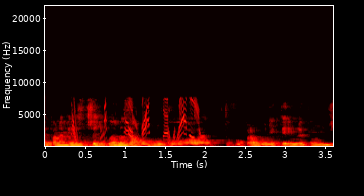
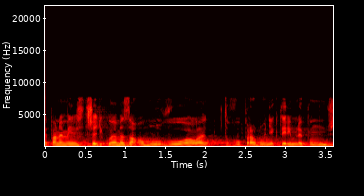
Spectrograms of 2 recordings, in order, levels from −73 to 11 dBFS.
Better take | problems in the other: second | noise reduction (classical method WPE with log-MMSE)

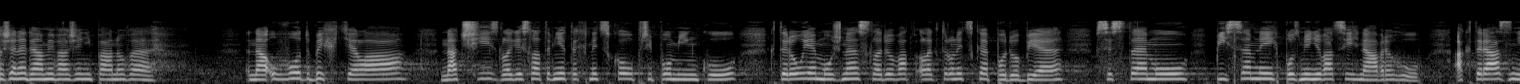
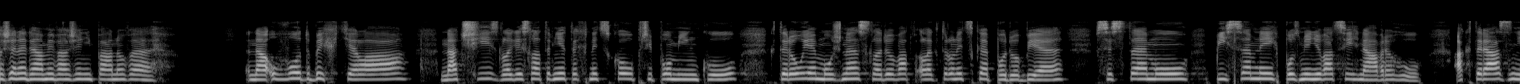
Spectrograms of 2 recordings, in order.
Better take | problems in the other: first | noise reduction (neural mask model Resemble Enhance denoiser)

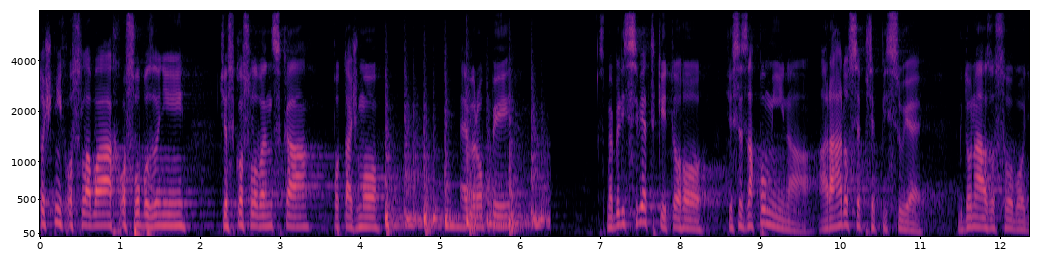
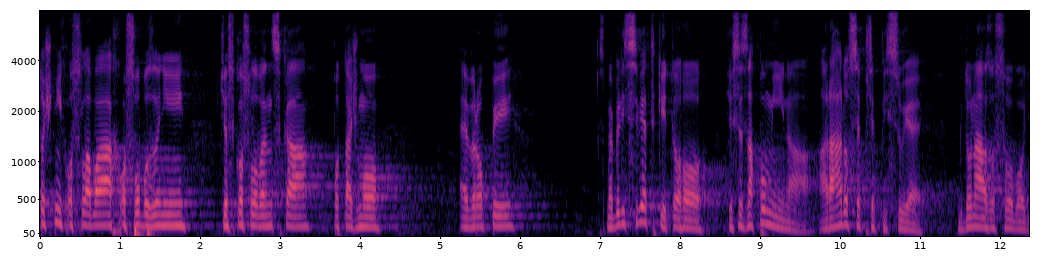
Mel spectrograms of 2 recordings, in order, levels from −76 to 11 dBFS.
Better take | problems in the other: second | background sound (Drum); 1 dB below the speech

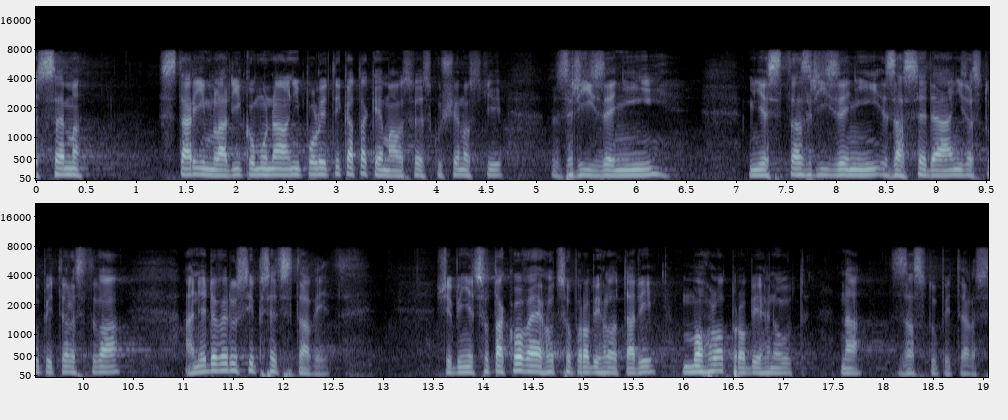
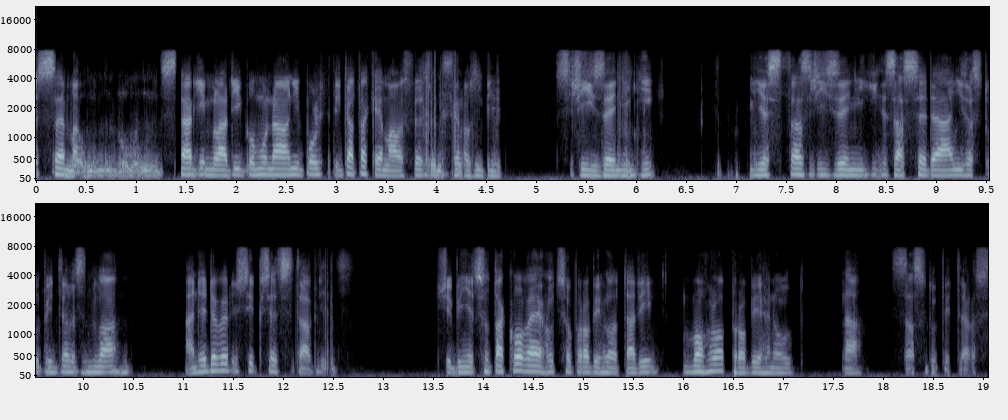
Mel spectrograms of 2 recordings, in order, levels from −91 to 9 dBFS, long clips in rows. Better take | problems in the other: first | noise reduction (neural diffusion model UNIVERSE++)

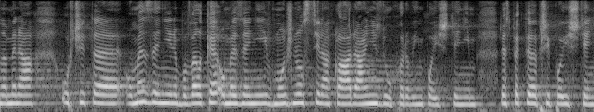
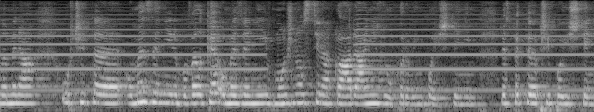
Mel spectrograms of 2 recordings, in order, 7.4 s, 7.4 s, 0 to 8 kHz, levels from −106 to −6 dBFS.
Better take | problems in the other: first | background sound (Trumpet); 12 dB below the speech // room echo; dies away in 0.4 s

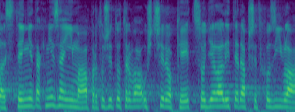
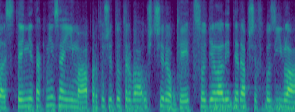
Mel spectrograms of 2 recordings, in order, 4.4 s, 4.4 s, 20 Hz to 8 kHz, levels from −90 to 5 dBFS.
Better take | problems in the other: first | noise reduction (neural mask model RNNoise)

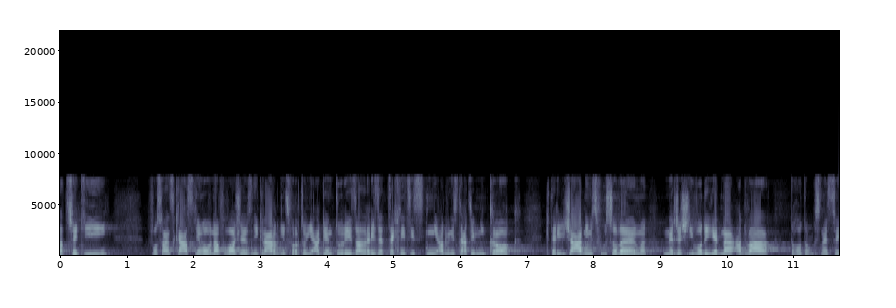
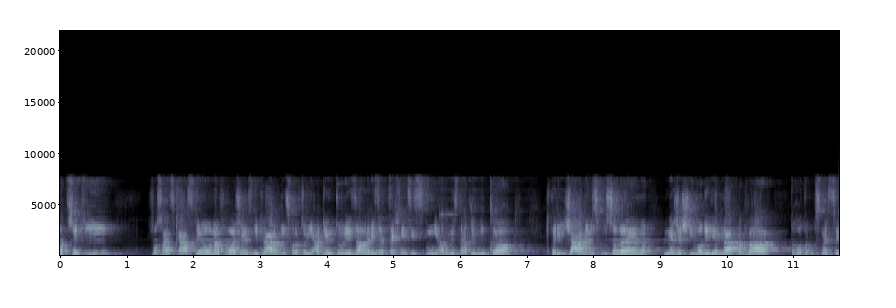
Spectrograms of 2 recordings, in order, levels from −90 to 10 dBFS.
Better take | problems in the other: first | noise reduction (neural separator model SepFormer DNS4)

